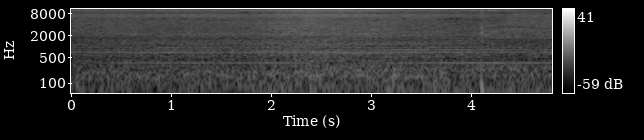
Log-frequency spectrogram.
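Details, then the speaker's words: York gas pack rooftop unit, indoor blower after replacing the fan assembly with new wheel, bearings and shaft (old bearing was bad): steady low hum and even air rush with faint steady tones, no rubbing or knocking. Normal blower operation after repair. "we're going to fire it up we'll run it for about 30 seconds shut it down and just check it make sure that everything's staying where it should and we should be good to go all right she's up and running looking good"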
